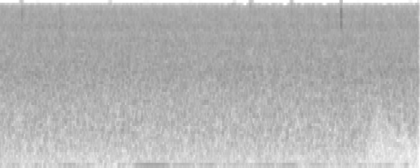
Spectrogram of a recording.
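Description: Rain falls steadily in the woods, a soft, even hiss of drops on leaves that stays constant and faint throughout.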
